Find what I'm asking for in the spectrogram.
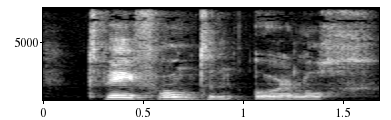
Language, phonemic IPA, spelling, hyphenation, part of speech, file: Dutch, /tʋeːˈfrɔn.tə(n)ˌoːr.lɔx/, tweefrontenoorlog, twee‧fron‧ten‧oor‧log, noun, Nl-tweefrontenoorlog.ogg
- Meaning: two-front war (war fought on two separate fronts)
